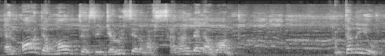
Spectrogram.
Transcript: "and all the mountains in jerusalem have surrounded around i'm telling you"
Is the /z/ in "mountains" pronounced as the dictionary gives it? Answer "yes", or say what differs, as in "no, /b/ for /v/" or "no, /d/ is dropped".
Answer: no, /s/ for /z/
